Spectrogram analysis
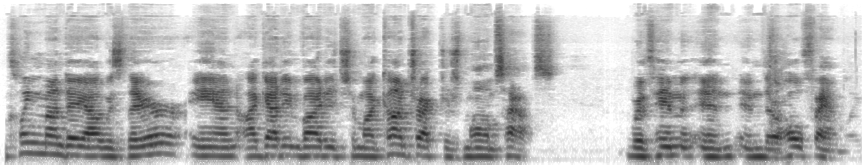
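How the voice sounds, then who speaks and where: A man's voice: high-pitched, fairly even intonation, normal speed, rough recording. A man talking as a podcast guest in a rambling way, often restarting his sentences. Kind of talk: casual interview chat.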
